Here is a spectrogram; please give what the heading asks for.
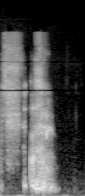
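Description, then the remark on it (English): A single loud sneeze: a sharp breathy intake followed by an explosive burst, then near silence. No one talks during it. “if you sneeze, we'll deal with it”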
